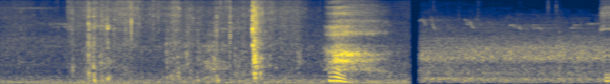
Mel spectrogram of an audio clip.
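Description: A man's breathy sigh about three and a half seconds in, over the rustle of him walking with a backpack. After a sudden cut, a steady faint hum of distant road traffic at a roundabout junction.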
